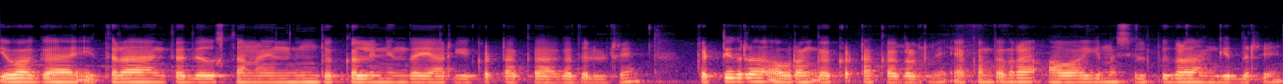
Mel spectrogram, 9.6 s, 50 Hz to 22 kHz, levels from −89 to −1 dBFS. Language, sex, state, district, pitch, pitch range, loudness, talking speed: Kannada, male, Karnataka, Belgaum, 125 Hz, 120-130 Hz, -18 LUFS, 150 wpm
